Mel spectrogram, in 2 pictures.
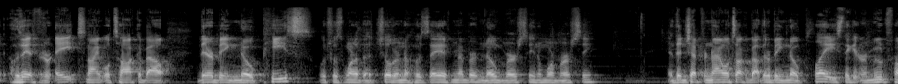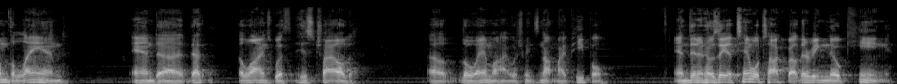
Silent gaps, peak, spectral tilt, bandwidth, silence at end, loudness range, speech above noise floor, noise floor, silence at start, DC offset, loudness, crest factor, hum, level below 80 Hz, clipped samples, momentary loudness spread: none; -8 dBFS; -4.5 dB/octave; 15.5 kHz; 0.05 s; 3 LU; 34 dB; -57 dBFS; 0 s; under 0.1%; -24 LUFS; 16 dB; none; -50 dBFS; under 0.1%; 7 LU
